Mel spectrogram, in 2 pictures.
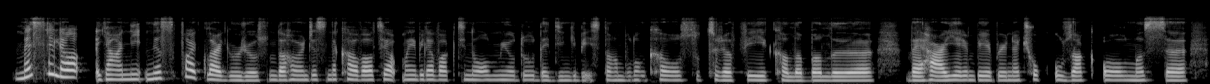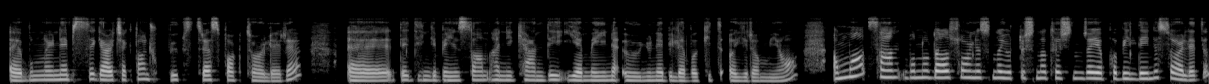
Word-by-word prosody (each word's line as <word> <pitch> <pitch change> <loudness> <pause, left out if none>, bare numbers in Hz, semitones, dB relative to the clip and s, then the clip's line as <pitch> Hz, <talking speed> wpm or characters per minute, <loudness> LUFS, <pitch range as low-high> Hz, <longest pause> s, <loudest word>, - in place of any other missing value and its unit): Mesela, 345 - +6 0.3
yani, 230 0 +2
nasıl 275 +4 0
farklar 275 - +5
görüyorsun? 195 +1 -3
Daha 210 +1 +2
öncesinde 220 +1 -2
kahvaltı 215 0 +2
yapmaya 220 0 -1
bile 220 -1 +1
vaktin 215 +1 -2
olmuyordu. 210 -1 -2
Dediğin 190 0 -4
gibi 190 -1 -7
İstanbul'un 200 0 -5
kaosu, 200 -1 -2
trafiği, 195 0 0
kalabalığı 185 0 +3 0.3
ve 190 -1 +5
her 190 0 +6
yerin 200 +1 +1
birbirine 195 0 0
çok 215 +2 -2
uzak 195 0 0
olması. 195 -1 +1 0.4
E, 180 0 +1
bunların 210 +1 -2
hepsi 225 +2 -1
gerçekten 210 +2 +1
çok 235 0 -9
büyük 215 +2 -5
stres 210 -2 +1
faktörleri. 185 - -3 0.5
Eee, 180 0 +2
dediğin 200 -1 -5
gibi 195 0 -4
insan, 195 +2 -1
hani, 200 -2 -4
kendi 200 +1 -3
yemeğine, 190 0 0
öğününe 185 0 -2
bile 180 -1 -1
vakit 175 +2 -6
ayıramıyor 170 0 -4 0.4
ama 310 +7 +2
sen 330 -2 +1
bunu 315 0 -2
daha 310 0 +6
sonrasında 310 0 -1
yurt 290 -1 -3
dışına 290 0 -1
taşınınca 285 -1 0
yapabildiğini 265 +1 +1
söyledin. 220 -9 0
205 Hz, 135 wpm, -24 LUFS, 190-230 Hz, 0.5 s, Mesela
